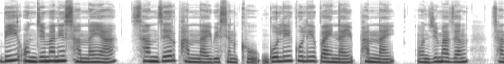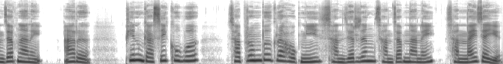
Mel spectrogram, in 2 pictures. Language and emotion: Bodo, neutral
